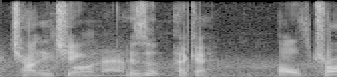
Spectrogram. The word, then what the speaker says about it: Chongqing: Oh, it's pronounced Chongqing.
